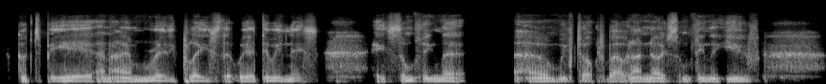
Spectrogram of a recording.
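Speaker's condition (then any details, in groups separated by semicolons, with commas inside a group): Vocal cord cancer, head and neck cancer, right vocal cord; three years out of treatment, no recurrence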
